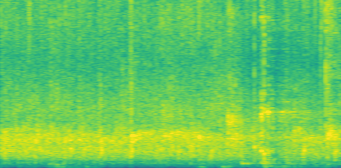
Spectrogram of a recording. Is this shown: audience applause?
yes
